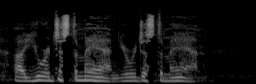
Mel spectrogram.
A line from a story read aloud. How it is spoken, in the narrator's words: slave would whisper into the imperial person's ear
